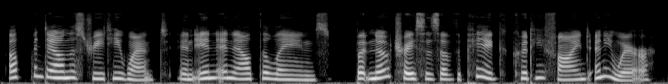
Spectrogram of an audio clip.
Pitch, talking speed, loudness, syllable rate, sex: 265 Hz, 205 wpm, -16 LUFS, 4.7 syllables/s, female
